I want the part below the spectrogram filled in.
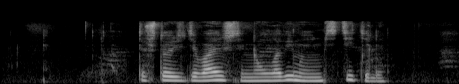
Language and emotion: Russian, angry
